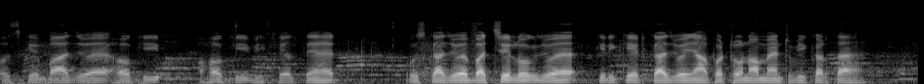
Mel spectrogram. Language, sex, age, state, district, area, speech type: Urdu, male, 60+, Bihar, Supaul, rural, spontaneous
